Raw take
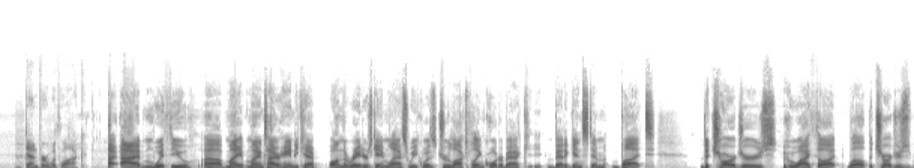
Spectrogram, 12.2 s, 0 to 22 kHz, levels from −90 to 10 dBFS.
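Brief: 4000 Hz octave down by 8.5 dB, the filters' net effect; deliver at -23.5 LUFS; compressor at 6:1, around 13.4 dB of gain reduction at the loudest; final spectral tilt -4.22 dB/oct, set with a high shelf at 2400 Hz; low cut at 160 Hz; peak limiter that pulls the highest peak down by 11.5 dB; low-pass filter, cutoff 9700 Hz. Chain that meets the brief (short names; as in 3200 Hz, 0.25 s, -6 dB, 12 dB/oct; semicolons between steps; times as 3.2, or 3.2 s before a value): HPF 160 Hz; LPF 9700 Hz; high shelf 2400 Hz -6.5 dB; bell 4000 Hz -5.5 dB; compressor 6:1, threshold -38 dBFS; gain +21 dB; limiter -11 dBFS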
